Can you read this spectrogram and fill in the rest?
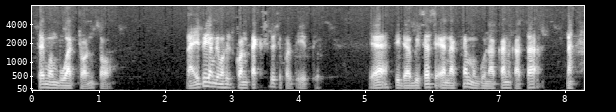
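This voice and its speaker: Guy teaching a class, joking around a lot, keeps asking ya nggak, muffled lo-fi sound. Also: on the low side. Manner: chatty, jokey, peppers talk with tag questions. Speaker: university lecturer. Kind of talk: casual classroom lecture.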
